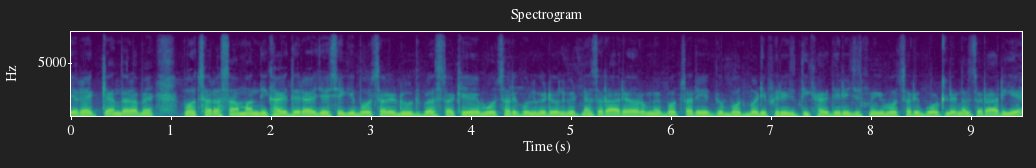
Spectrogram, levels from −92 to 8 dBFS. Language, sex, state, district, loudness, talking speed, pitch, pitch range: Hindi, male, Chhattisgarh, Kabirdham, -13 LUFS, 275 wpm, 155 Hz, 150-155 Hz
